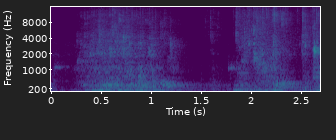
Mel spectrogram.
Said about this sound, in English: All right, now pouring in some bubble bath.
